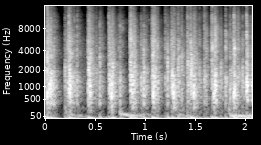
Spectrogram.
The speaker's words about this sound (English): This guy did 20 feet of backflips on parallel bars. That is amazing. Let's give this dude a big round of applause.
